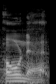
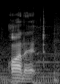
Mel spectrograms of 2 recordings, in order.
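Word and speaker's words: Onett: stage this is onet I do pronounce it onet not want and not on it on it I'm on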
